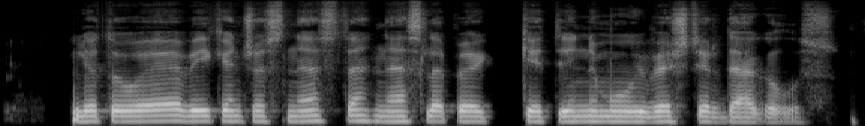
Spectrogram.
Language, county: Lithuanian, Vilnius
